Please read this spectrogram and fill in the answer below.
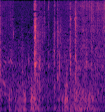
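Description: Skateboard rolling on concrete: a low rumble of the wheels with a few sharp clacks.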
